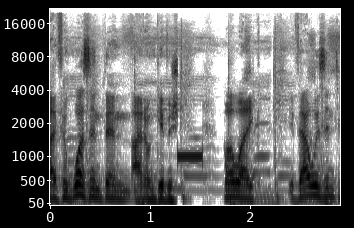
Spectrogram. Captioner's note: beep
